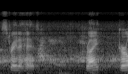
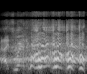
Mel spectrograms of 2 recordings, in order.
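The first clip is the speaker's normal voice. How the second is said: laughing; 12 semitones higher, 10 dB louder, much slower than usual. Real, not acted. Laughing punchline tag.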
